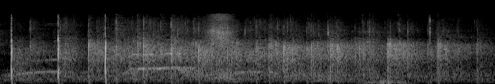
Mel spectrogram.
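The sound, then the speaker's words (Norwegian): A crowd applauds steadily for several seconds, dense overlapping claps with a few sharper individual claps standing out at the start, holding at a fairly even loudness before thinning slightly. “Ja, det grunn til å klappe.”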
